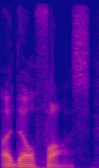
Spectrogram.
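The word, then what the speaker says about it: ἀδελφός: or like this but the accent just means to stress that syllable adelfas it means brother and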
